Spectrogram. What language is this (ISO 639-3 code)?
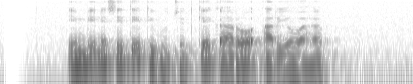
jav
